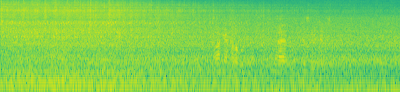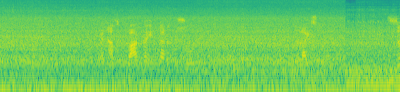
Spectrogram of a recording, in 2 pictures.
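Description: Train carriages rumble steadily along the rails.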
